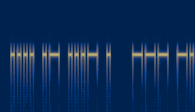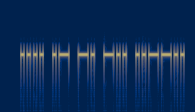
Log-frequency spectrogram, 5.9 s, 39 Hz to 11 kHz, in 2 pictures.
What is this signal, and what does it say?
Morse code, heard as a keyed tone, about 25 wpm, 700 Hz. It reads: HAVE ON HAND?
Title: Sentences from Top 1000 Words - Review Part 5 - 25wpm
